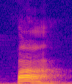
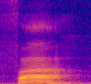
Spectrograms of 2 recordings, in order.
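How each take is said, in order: First: The first sound is made with both lips. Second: The first sound uses lower lip and upper teeth. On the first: The speaker calls it wrong. "kadang-kadang dibaca dengan pa. Kalau pa itu bibir bawah bertemu bibir atas, itu salah" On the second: The speaker calls it right. "Yang benar adalah perut bibir bawah bertemu ujung gigi atas"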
